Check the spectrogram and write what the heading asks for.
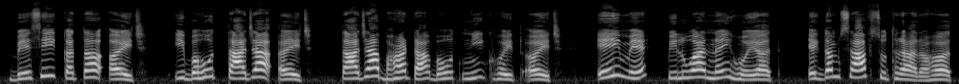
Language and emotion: Maithili, neutral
